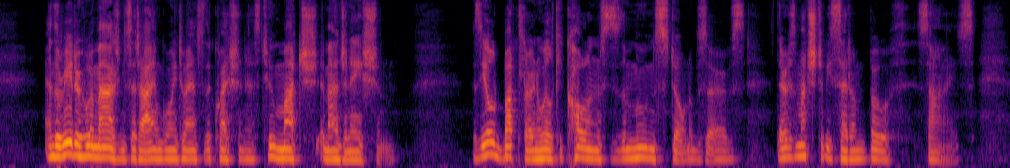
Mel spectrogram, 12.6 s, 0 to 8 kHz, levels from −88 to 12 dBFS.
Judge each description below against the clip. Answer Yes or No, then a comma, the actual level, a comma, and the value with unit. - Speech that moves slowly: No, average, 170 wpm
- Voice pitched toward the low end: Yes, low, 115 Hz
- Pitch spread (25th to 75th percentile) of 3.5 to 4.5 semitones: No, average, 2.9 semitones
